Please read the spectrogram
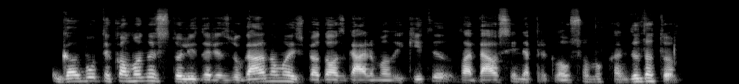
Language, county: Lithuanian, Šiauliai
